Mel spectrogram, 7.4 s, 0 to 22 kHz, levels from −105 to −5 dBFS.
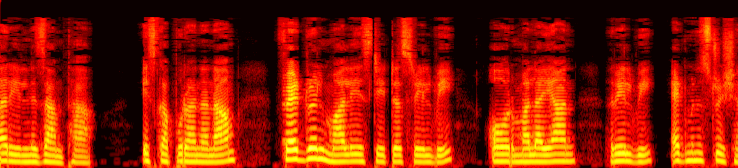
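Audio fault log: Throughout, Vorbis compression: the speech sounds hissy and grainy, with roughened tones, blurred attacks and nothing above 14.1 kHz. The likely cause is low-quality Vorbis encoding, at a rate that fits about 28 kbps, quantising the treble so coarsely that fine detail turns to noise.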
